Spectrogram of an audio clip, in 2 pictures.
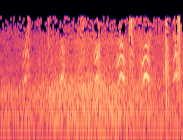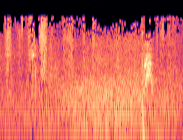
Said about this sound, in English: Jasper! Jasper, come here. Hello. I know that dog. He comes from the house. Yes. He's not yourn. He's Mr. De Winter's dog.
